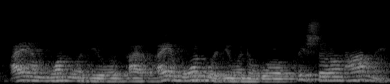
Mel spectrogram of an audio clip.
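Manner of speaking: soft, calm voice of the monk; gentle calm monk. Retold or imitated. A hint of the Tibetan monk gently speaking to the bees. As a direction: speak to the bees as one with them. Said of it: "So gently and so calmly".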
